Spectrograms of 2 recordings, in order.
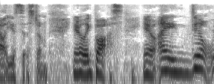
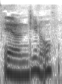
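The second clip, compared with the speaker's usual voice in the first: ordinary delivery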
